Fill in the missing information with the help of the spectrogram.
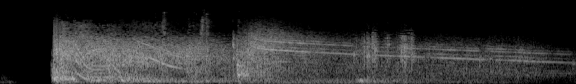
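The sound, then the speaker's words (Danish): The small motor of a tiny car starts abruptly and runs loud, a buzzing, whining engine with steady tones that shift slightly in pitch, revving for several seconds. “Lille bitte bil.”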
